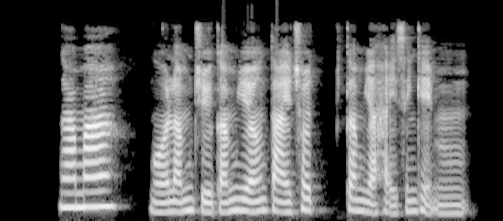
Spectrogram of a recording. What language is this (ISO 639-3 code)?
yue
